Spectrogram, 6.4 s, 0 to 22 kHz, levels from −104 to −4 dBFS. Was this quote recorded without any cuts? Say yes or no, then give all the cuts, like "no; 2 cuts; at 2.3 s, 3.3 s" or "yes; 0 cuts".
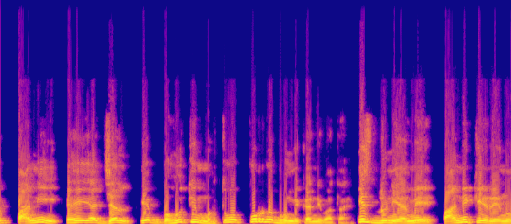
yes; 0 cuts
